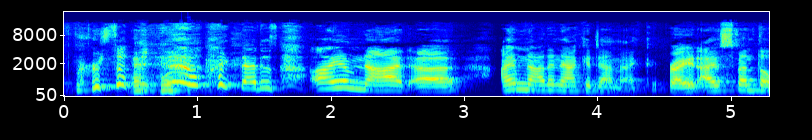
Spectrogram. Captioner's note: chuckles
